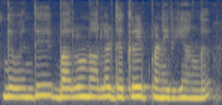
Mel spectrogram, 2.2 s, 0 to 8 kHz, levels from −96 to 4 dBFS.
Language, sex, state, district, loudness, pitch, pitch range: Tamil, female, Tamil Nadu, Kanyakumari, -14 LUFS, 245 Hz, 240-260 Hz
